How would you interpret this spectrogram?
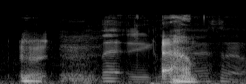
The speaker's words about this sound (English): Hold on. I have to clear my throat a little bit because that's my problem. My throat.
